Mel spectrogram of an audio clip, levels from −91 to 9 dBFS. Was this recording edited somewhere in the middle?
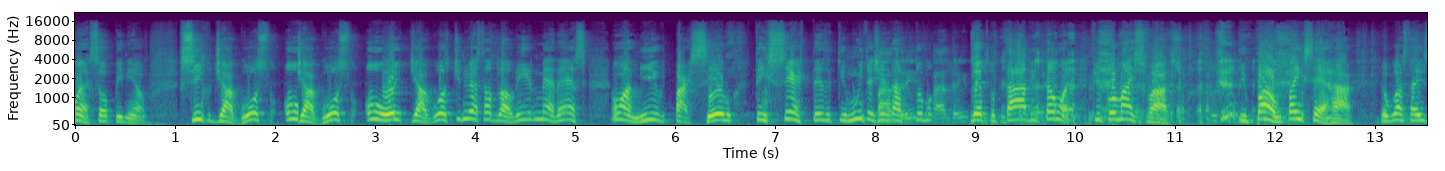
yes; 3 cuts; at 2.2 s, 5.9 s, 9.0 s

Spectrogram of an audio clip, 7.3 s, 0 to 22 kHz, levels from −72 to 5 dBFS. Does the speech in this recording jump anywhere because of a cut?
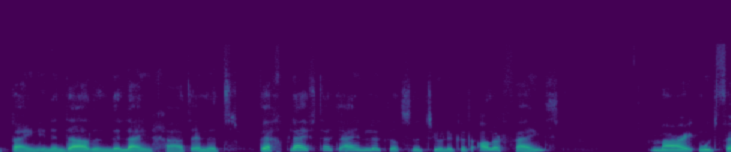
no; 0 cuts

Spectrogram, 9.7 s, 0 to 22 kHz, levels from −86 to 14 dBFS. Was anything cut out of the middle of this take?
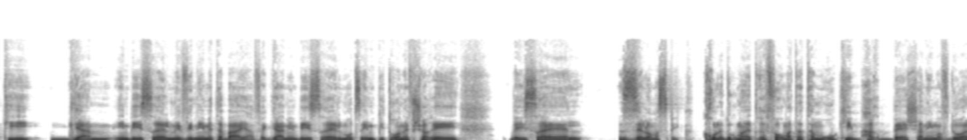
no; 0 cuts

